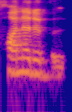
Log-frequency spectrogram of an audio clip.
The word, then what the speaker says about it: honorable: if you understand then H is silent many people pronounce it as honorable it is not honorable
